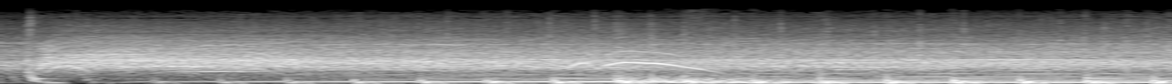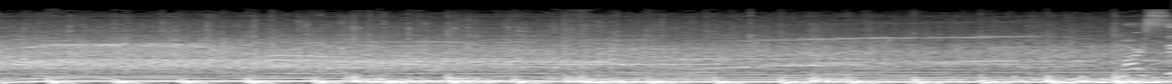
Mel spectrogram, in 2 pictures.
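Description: Studio audience cheering and applauding with occasional whoops, over sustained music.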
